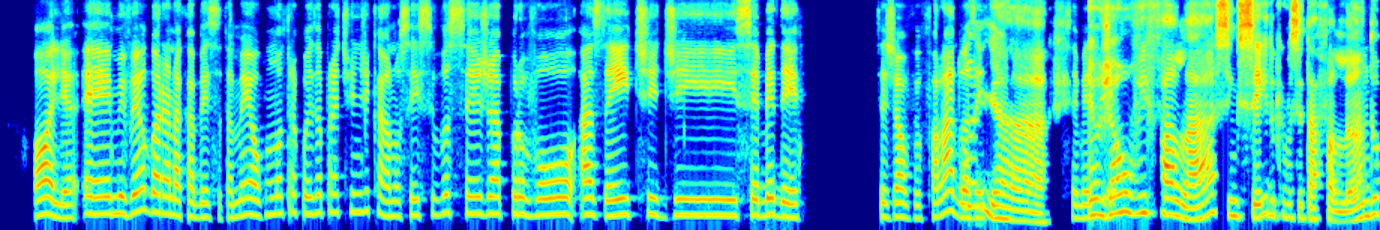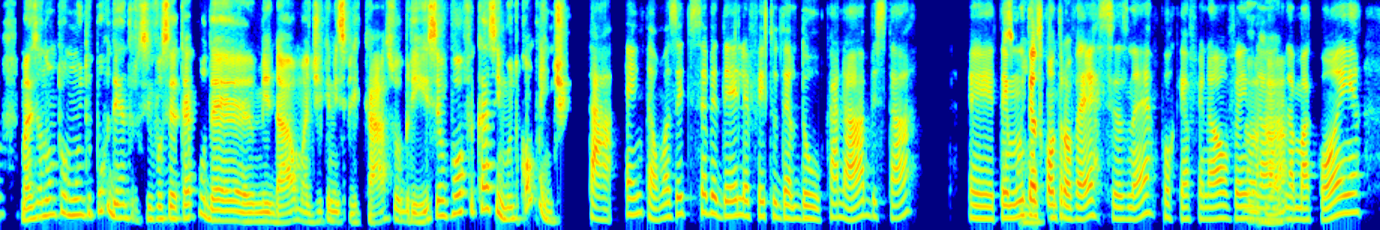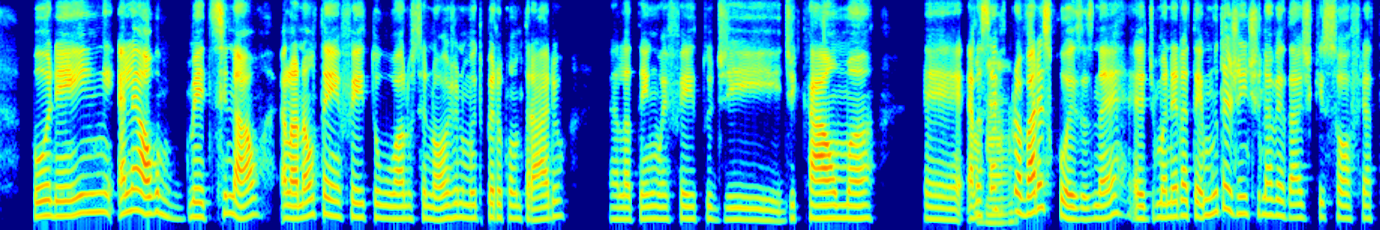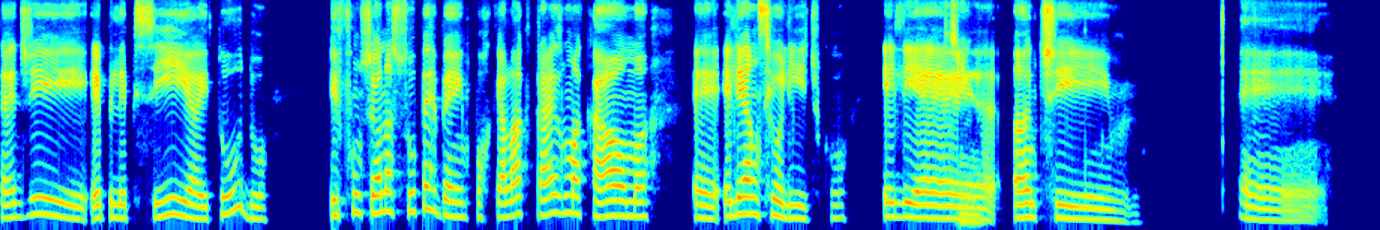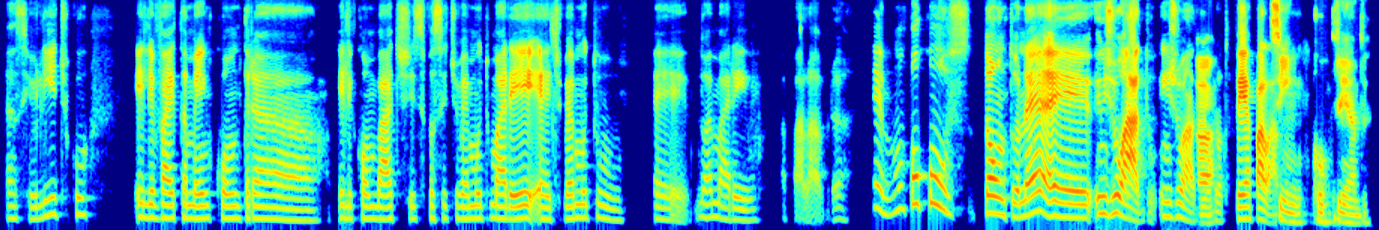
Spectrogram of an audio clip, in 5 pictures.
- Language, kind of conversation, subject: Portuguese, advice, Como posso recuperar a calma depois de ficar muito ansioso?
- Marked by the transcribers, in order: tapping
